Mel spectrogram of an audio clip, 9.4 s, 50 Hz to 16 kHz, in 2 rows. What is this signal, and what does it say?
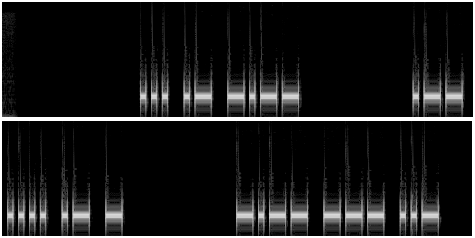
Morse code, heard as a keyed tone, about 22 wpm, 700 Hz. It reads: SAY WHAT YOU
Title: 3x Word-Spacing - Sentences from Top 200 Words - 22wpm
